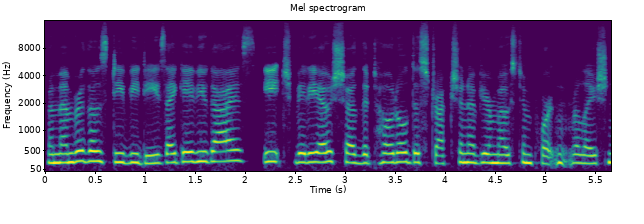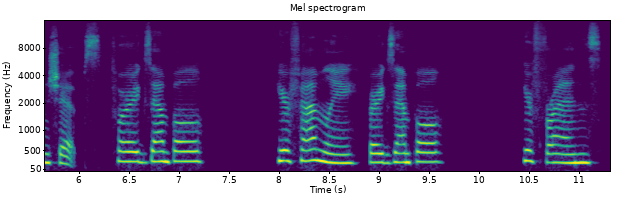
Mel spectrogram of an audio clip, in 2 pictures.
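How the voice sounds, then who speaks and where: A woman's voice: on the high side, a little mellow, no room sound, clean studio sound, lightly acted. A woman playing a mock-courteous teenage girl mastermind in an anime game, speaking formally, like a teacher quizzing a class. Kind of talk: anime video game voice acting.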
